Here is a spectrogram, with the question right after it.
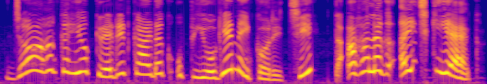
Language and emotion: Maithili, disgusted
